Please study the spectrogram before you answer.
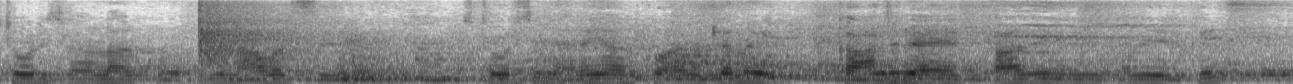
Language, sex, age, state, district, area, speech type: Tamil, male, 18-30, Tamil Nadu, Tiruvarur, rural, spontaneous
